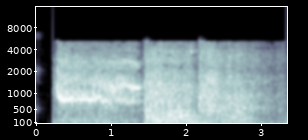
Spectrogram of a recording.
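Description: A loud car skid: a harsh, continuous screech of tires that shifts abruptly twice over about three seconds, with no voices.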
